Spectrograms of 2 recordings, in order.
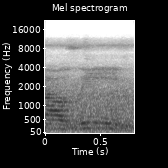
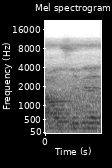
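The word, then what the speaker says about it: عظيم: এইভাবে নামাজের মধ্যে আমরা অহরহ বলতে হবে, রুকুতে গিয়ে বলতে হবে সুবহান রাব্বিয়াল আযীম, অর্থ হবে আমি ঘোষণা দিচ্ছি আল্লাহ তাআলা সবচেয়ে পবিত্র। কিন্তু আযীমের জায়গায় আমরা মোটা না করে আমরা সোজাসুজি বলি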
